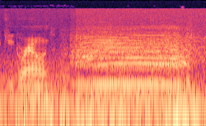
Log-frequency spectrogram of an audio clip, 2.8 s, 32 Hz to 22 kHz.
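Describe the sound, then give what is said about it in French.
Dairy cows moo loudly, a short rising call followed by a long sustained low moo, over a steady background rumble of huge fans running above a herd of 2000 dairy cows to keep them cool. “Joe Eroso fait tourner des énormes ventilateurs au-dessus de ses 2000 vaches laitières”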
